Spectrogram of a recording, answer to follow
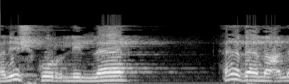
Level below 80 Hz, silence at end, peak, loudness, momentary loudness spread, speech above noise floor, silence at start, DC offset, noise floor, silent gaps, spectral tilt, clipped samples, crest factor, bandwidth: -38 dBFS; 0 s; 0 dBFS; -8 LUFS; 10 LU; 36 dB; 0 s; under 0.1%; -43 dBFS; none; -4.5 dB/octave; 0.4%; 10 dB; 11 kHz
